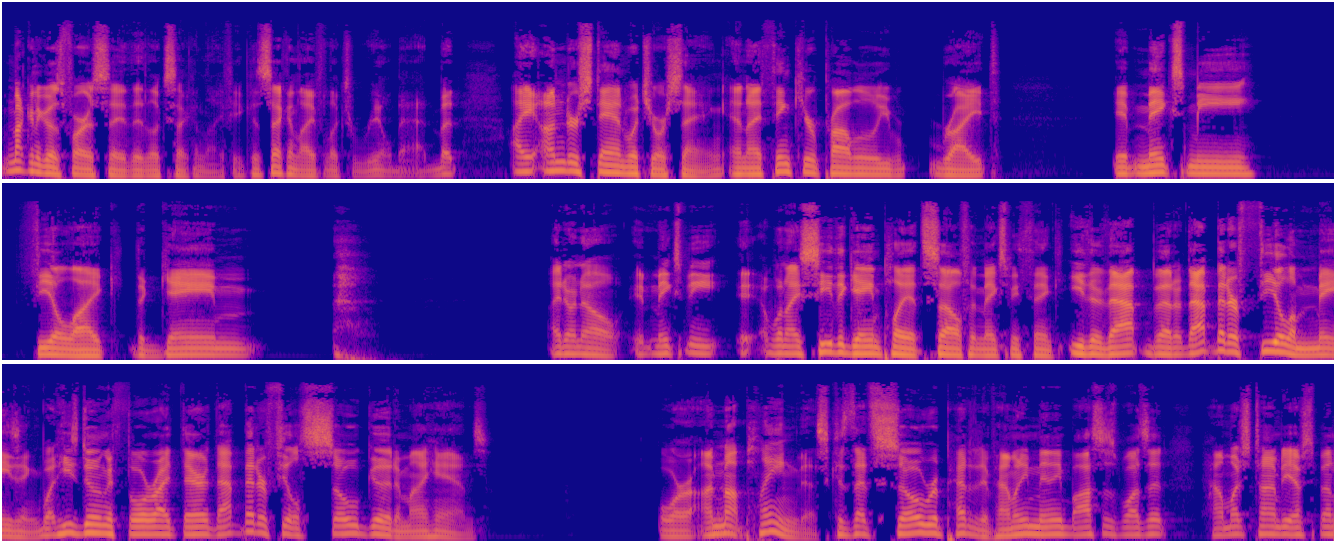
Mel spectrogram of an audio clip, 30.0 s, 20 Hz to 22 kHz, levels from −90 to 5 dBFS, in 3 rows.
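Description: No technical faults can be heard anywhere in the recording.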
